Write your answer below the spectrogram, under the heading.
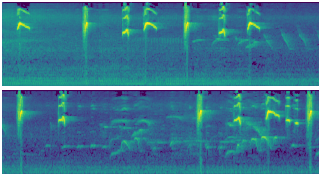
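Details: A vocally active Common iora fires repeated sharp, high piercing chips and slurred whistles in tight groups, pausing briefly between bursts, with a faint low hum in the background.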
